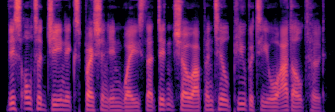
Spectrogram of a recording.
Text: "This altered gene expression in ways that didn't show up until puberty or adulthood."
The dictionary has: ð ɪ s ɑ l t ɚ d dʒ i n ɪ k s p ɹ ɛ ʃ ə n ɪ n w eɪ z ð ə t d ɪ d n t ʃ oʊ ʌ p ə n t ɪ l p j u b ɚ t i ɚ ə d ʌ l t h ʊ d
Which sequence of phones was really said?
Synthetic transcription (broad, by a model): ð ɪ s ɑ l t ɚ d dʒ i n ɪ k s p ɹ ɛ ʃ ə n ɪ n w eɪ z ð ə t d ɪ d n t ʃ oʊ ʌ p ə n t ɪ l p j u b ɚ t i ɚ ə d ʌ l t h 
